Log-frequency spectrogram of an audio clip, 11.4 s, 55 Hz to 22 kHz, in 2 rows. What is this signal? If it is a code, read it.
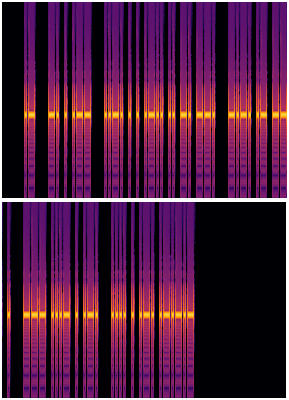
Morse code, heard as a keyed tone, about 28 wpm, 700 Hz. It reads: A NEW FEELING CAME OVER HER.
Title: Sentences from Top 1200 Words 30wpm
